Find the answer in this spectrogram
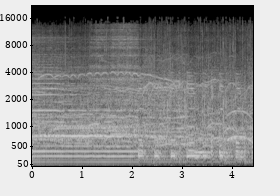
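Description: Live ska-rock band with guitar, double bass, drums and a brass section, holding a long sustained chord that breaks into a choppy, rhythmic groove about two seconds in.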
